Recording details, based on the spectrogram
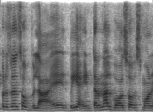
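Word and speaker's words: villi: कुछ लोग इसको विल्ली प्रोनाउंस करते हैं, लेकिन ये विलाय है आपका।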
